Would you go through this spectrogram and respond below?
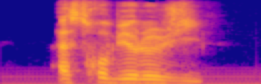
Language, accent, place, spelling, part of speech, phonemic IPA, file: French, France, Lyon, astrobiologie, noun, /as.tʁɔ.bjɔ.lɔ.ʒi/, LL-Q150 (fra)-astrobiologie.wav
- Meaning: astrobiology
